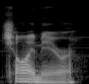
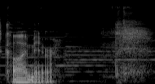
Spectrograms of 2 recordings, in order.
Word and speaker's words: chimera: it like tomorrow instead of chimera some people pronounce it chime era they you know that's just not that's not right whatsoever it's chimera there is someone out I think they called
